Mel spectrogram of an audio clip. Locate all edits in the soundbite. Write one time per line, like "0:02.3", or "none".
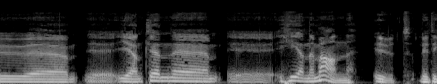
none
